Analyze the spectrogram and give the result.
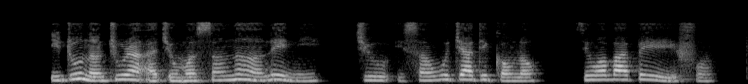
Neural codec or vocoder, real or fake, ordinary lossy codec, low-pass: codec, 16 kHz, 0.4 kbps, LongCat-Audio-Codec; fake; none; 7.2 kHz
